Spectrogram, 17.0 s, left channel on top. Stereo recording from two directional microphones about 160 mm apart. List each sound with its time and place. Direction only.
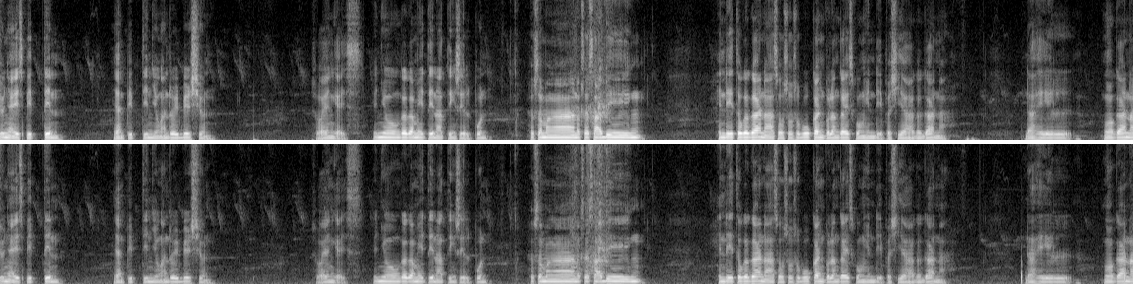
0.0 s speech: 30° left (ahead or behind)
4.7 s speech: 30° left (ahead or behind)
7.7 s speech: 40° left (ahead or behind)
10.8 s speech: 25° left (ahead or behind)
15.4 s speech: 20° left (ahead or behind)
